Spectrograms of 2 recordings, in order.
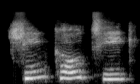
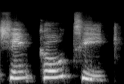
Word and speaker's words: Chincoteague: the place for you check out chincoteak virginia i think i'm pronouncing it right because for months i've been pronouncing it incorrectly so but cinco teak is a town on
